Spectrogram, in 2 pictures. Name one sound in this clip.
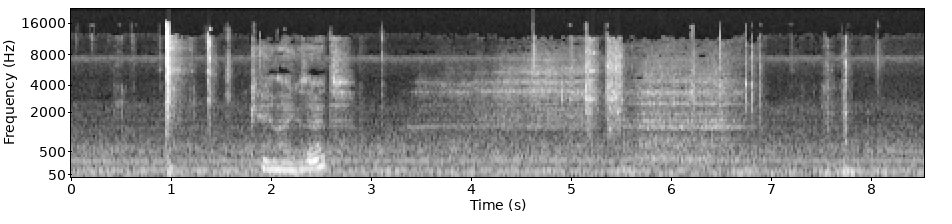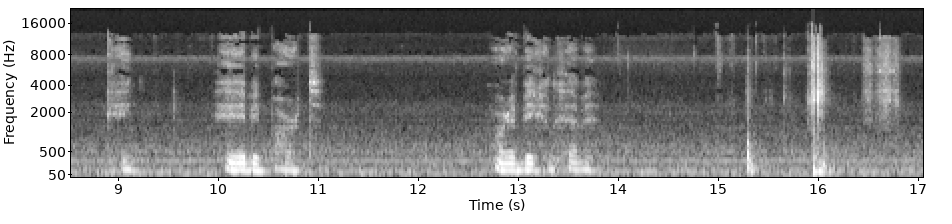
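Small metal parts click and clink as they are handled.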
